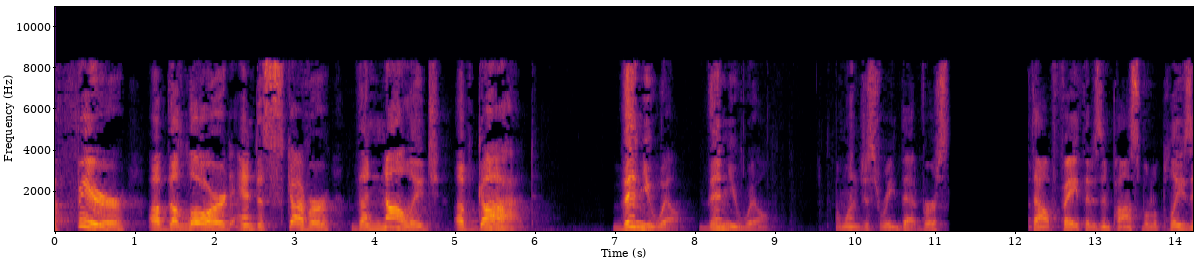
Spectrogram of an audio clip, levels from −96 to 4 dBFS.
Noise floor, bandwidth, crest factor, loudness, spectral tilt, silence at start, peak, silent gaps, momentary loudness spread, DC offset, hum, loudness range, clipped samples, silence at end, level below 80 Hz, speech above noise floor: -79 dBFS; 8.8 kHz; 22 dB; -29 LUFS; -4 dB/octave; 0 s; -8 dBFS; 11.19-12.15 s; 17 LU; under 0.1%; none; 12 LU; under 0.1%; 0 s; -80 dBFS; 50 dB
